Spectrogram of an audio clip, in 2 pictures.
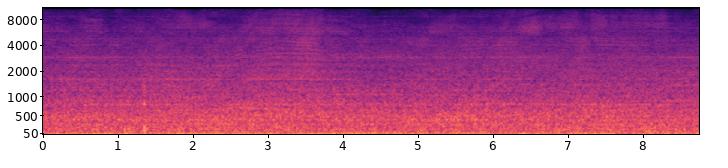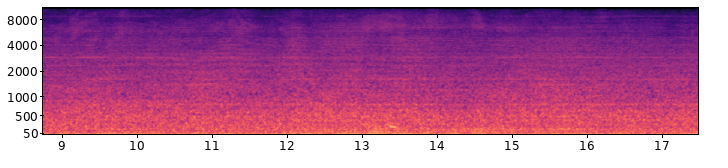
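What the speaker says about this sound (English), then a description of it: "Iraqi government 777 departing now" An Iraqi government Boeing 777 departing JFK airport gives a sustained, broad jet engine roar that holds steady and fairly loud for the whole stretch, with no voices over it.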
